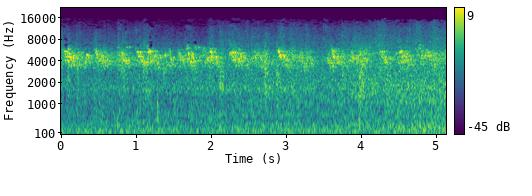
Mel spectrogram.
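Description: Small birds chirping repeatedly over a steady background hum of outdoor noise.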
